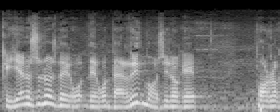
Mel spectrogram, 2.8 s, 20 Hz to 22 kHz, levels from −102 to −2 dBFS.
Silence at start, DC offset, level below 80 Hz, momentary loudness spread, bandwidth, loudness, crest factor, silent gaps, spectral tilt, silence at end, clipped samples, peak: 0 s; under 0.1%; -40 dBFS; 13 LU; 13.5 kHz; -16 LUFS; 16 dB; none; -4.5 dB/octave; 0 s; under 0.1%; 0 dBFS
